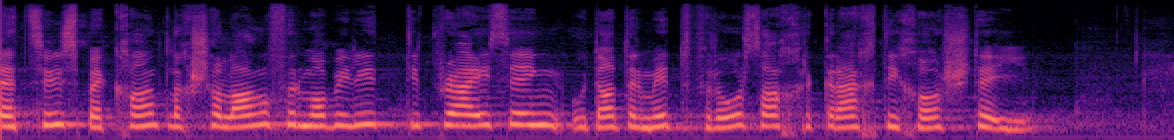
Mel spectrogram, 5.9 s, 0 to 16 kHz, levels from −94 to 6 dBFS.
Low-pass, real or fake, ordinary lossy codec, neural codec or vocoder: 14.4 kHz; fake; none; vocoder, 44.1 kHz, 128 mel bands every 256 samples, BigVGAN v2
